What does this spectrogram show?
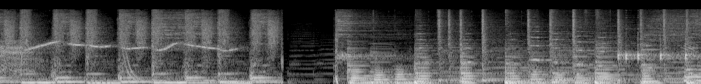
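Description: A person whistles a sliding melody over loud, upbeat band music; after a brief near-silent break, the music returns with bright, rhythmic instruments.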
